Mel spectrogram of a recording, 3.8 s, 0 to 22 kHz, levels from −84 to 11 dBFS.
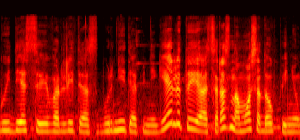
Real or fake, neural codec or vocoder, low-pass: real; none; 14.4 kHz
